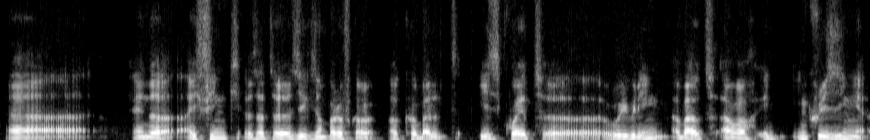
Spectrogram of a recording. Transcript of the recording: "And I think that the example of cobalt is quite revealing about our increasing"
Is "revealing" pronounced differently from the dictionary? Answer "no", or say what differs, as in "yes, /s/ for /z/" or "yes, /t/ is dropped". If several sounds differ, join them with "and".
yes, /n/ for /l/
